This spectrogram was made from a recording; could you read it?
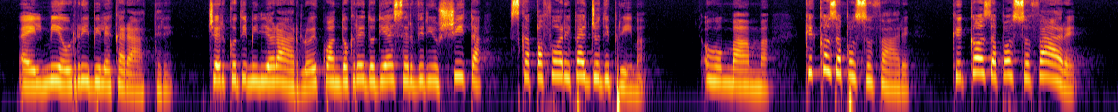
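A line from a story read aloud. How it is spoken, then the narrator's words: Desperate exclamation. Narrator (Italian): esclamò la povera Jo con accento disperato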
